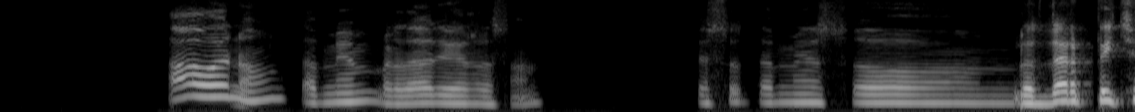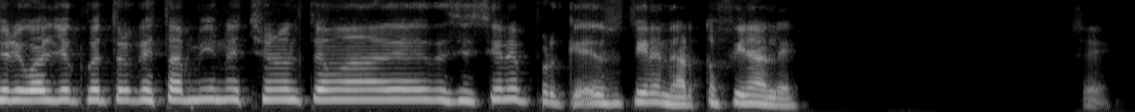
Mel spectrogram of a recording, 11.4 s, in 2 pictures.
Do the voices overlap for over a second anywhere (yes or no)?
no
